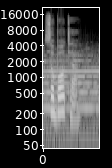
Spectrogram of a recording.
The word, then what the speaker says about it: sobota: Sobota, sobota. So as in so, bo like lot with a B sound, and to like father without the there. Each syllable is distinct.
